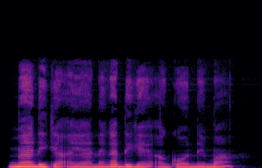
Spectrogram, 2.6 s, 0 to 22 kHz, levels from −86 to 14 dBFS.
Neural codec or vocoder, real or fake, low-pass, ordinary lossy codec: none; real; 14.4 kHz; MP3, 96 kbps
